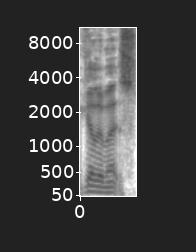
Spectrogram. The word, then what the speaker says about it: Guillemette: So it's called The People's Messenger, The Occupation Diary of Louis Guilmette, Guillemette. Yeah, another very well written diary and quite comprehensive. Yeah. What's the period Louis Guillemette's diary start?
